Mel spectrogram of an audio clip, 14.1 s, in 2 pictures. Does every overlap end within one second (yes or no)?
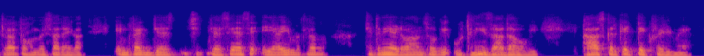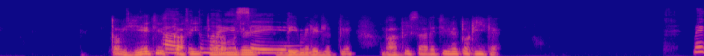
no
